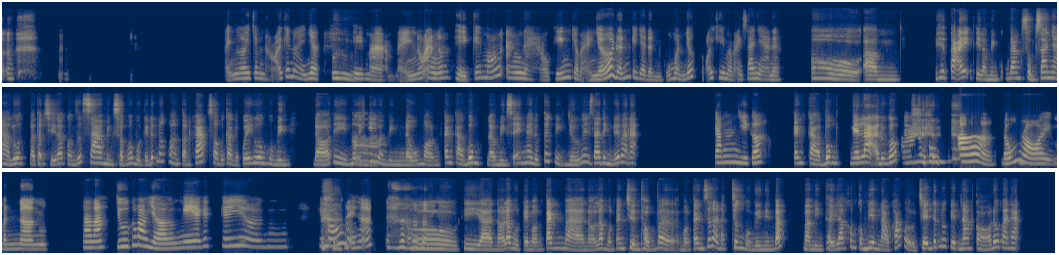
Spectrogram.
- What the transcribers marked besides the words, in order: laugh; other background noise; tapping; laugh; laugh; laugh
- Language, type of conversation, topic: Vietnamese, podcast, Món ăn giúp bạn giữ kết nối với người thân ở xa như thế nào?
